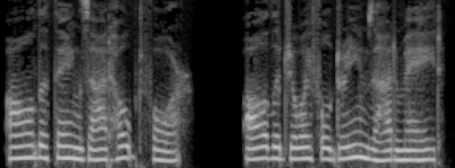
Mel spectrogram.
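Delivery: usual speaking voice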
